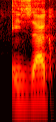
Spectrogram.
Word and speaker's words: IASC: So they are familiarly pronounced ISAC, so you can say ISAC on your way.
